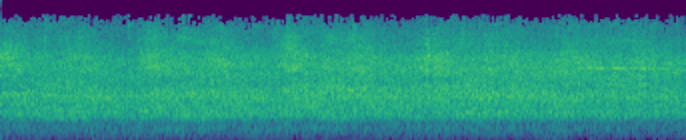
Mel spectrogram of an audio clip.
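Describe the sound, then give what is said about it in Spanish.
An audience chants at the Republican National Convention, a dense, continuous roar of many voices that holds at an even, loud level across the whole stretch. “That was the audience in the RNC chanting.”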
